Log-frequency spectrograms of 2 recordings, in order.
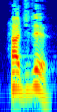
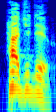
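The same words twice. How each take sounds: First: How'd punched louder on the repeat. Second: Said in the usual way. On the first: Shown as a demonstration. Teacher repeats the question to the class, louder with How'd stressed. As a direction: press How'd harder the second time.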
